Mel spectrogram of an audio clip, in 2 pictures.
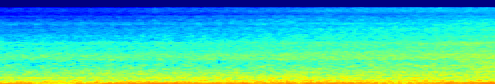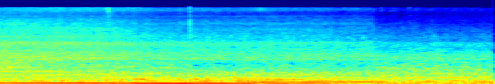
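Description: Street traffic, with a motor vehicle passing close by: the noise swells to its loudest a little past the middle and then fades.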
